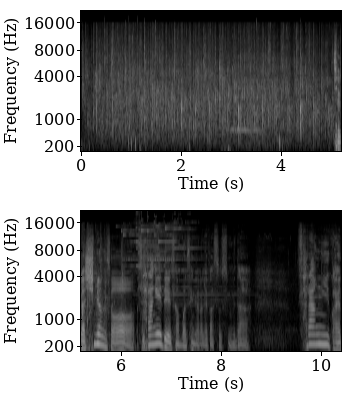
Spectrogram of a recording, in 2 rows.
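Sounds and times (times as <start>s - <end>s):
audience applause: 0.0s - 5.7s
speech: 5.0s - 8.9s, 9.6s - 10.3s.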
